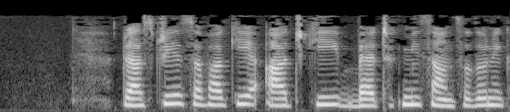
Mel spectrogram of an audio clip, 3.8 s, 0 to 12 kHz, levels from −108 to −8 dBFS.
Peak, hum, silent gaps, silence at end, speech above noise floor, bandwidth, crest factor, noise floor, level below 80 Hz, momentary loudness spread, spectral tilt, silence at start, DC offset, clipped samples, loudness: -4 dBFS; none; none; 0.05 s; 41 dB; 7.8 kHz; 18 dB; -63 dBFS; -70 dBFS; 3 LU; -4.5 dB/octave; 0.65 s; under 0.1%; under 0.1%; -22 LUFS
